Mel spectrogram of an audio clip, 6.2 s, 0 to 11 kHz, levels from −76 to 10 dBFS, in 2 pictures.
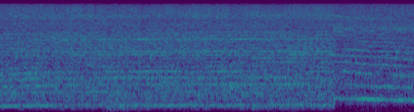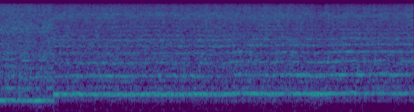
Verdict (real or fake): fake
